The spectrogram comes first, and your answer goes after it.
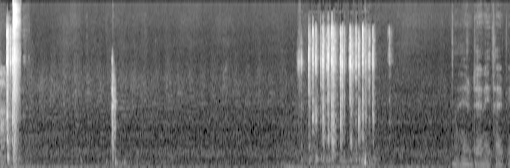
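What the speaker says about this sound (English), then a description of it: "I hear Danny typing." Quick bursts of keyboard typing by Danny, a short flurry near the start and a denser run in the middle, with a bit of talk toward the end and quiet gaps between.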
